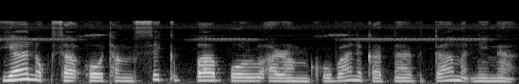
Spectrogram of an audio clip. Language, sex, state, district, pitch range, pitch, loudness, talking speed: Garo, male, Meghalaya, West Garo Hills, 150-185 Hz, 165 Hz, -18 LUFS, 90 wpm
